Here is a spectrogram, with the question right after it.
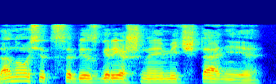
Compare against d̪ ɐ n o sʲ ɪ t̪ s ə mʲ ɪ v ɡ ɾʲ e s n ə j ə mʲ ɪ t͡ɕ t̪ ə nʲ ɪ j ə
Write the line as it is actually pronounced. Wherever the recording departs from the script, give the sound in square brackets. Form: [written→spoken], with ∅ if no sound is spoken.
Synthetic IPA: d̪ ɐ n o sʲ ɪ t̪ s ə [mʲ→bʲ] ɪ [v→z] ɡ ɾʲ e [s→ʂ] n ə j ə mʲ ɪ t͡ɕ t̪ [ə→a] nʲ ɪ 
